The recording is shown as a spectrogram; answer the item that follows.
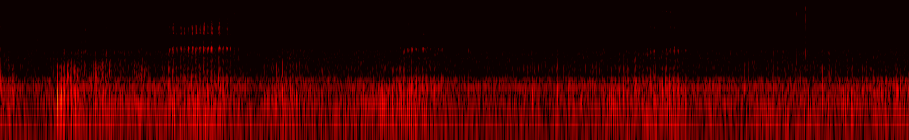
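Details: A contented house cat named Magic keeps up a happy purr, a continuous low buzzing rumble, with a couple of faint higher squeaks and light handling noises early on.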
